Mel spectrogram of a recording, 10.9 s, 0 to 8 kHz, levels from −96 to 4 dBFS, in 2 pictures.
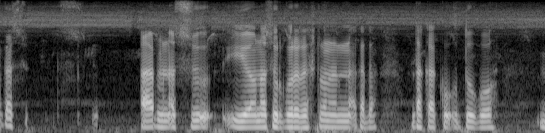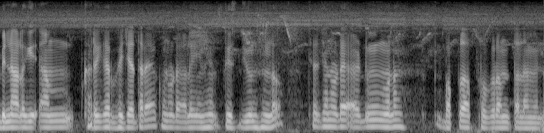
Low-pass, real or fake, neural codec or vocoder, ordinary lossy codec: none; real; none; none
